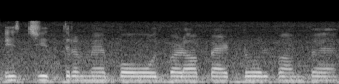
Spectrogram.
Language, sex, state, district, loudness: Hindi, female, Chhattisgarh, Raipur, -14 LUFS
